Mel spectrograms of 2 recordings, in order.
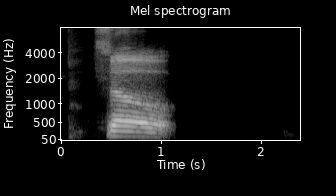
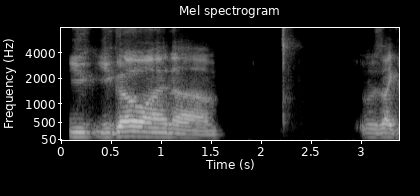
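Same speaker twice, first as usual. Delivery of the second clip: ordinary talk, nothing marked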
